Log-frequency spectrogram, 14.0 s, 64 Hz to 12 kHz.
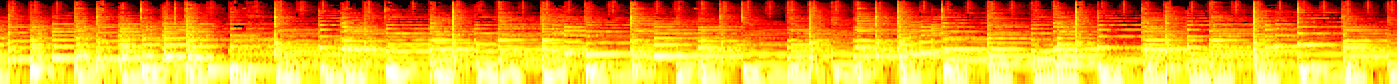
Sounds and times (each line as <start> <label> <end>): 0.0 bass 13.9
0.0 congo 13.9
0.0 guitar 13.9
0.0 piano 13.9
0.0 shaker 13.9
